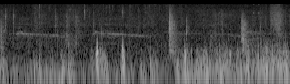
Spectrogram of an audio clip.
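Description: Footsteps on a marina pontoon: a few sharp knocks about a second and a half in and again near the end, over low wind rumble on the microphone, with faint high bird calls in the first half.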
